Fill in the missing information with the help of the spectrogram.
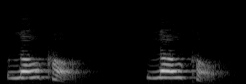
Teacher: For example, we stress the first syllable here, low, low, but we don't say local or locale. We reduce the second syllable and it becomes the a, local, local. So you see OL and AL sound exactly the same because they're both reduced syllables.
